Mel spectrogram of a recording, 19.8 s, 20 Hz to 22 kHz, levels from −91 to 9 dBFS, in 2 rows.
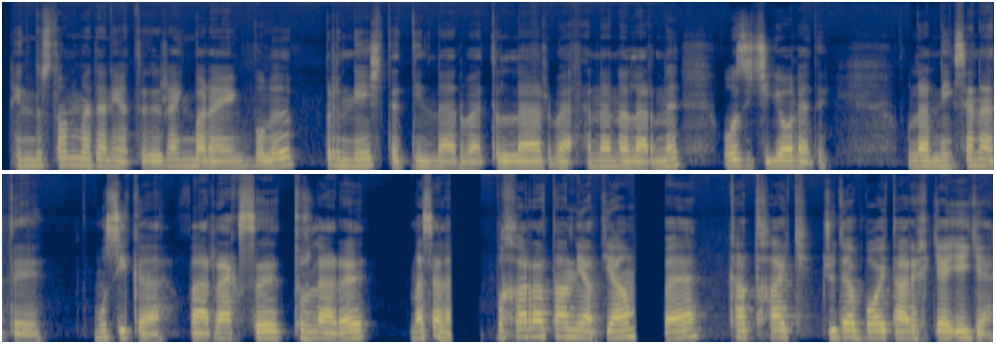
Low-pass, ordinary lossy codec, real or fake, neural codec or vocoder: none; none; real; none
